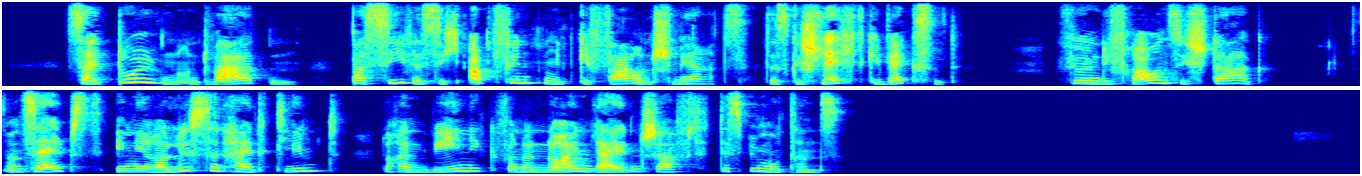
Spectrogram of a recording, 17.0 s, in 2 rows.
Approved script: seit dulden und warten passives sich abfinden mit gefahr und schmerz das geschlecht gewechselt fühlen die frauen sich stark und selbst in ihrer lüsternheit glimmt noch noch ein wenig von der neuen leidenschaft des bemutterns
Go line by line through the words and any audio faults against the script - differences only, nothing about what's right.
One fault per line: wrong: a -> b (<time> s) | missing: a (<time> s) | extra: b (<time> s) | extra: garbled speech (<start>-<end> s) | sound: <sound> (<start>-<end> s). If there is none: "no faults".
missing: noch (11.0 s)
